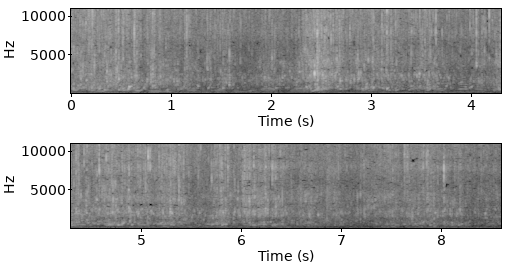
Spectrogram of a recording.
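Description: Running water: a small stream babbling and trickling steadily.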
